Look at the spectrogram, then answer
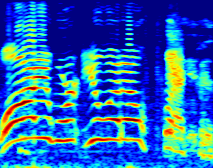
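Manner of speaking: shrill, very high, very loud, funny comic delivery. Repeating a movie line after another speaker: louder and funnier line reading. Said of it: "I figured you would say it louder and funnier".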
